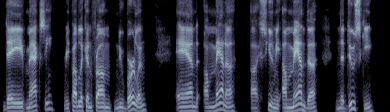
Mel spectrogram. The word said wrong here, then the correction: Nedweski: I pronounced that wrong. It's Nedweski, who is a Republican from Pleasant Prairie.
